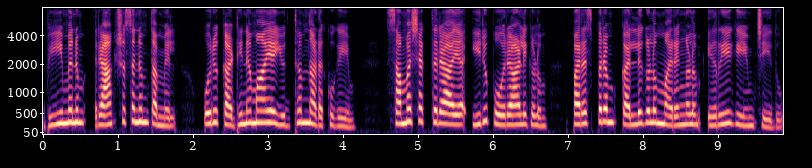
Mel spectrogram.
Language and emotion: Malayalam, neutral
